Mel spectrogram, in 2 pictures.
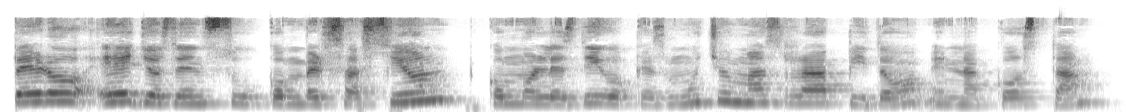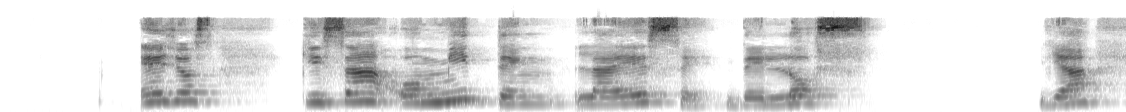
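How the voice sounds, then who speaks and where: A woman with an Ecuadorian highland accent teaching an online class, repeating herself and checking in with her students. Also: slow pace. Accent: Ecuadorian highland Spanish. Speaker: university teacher. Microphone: video call.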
